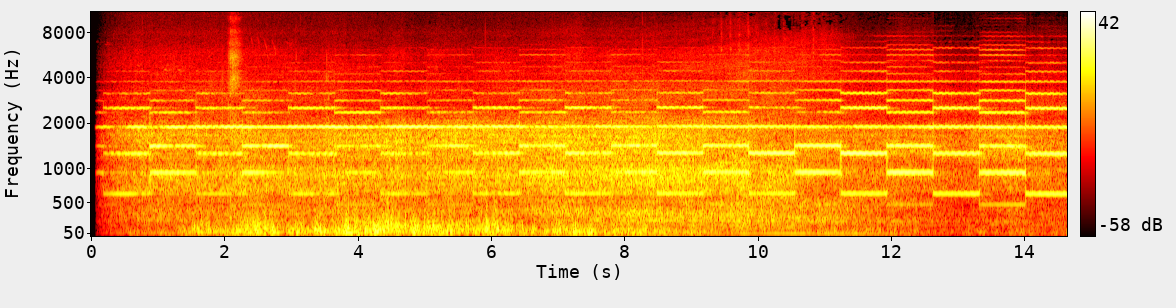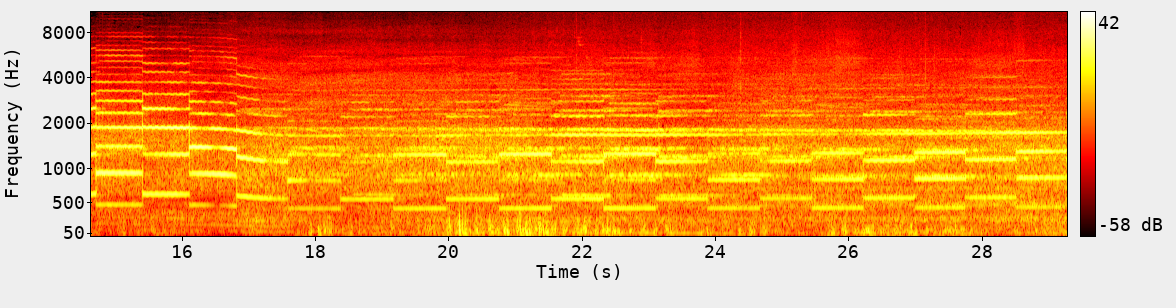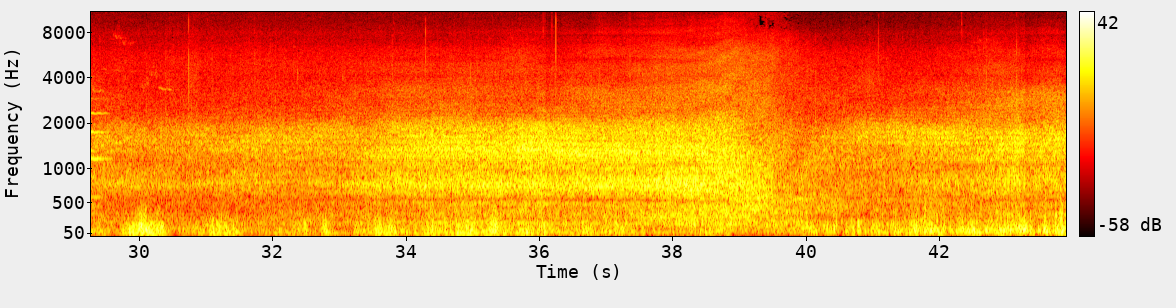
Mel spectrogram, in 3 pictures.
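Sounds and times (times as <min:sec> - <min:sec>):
two-tone emergency sirens: 0:00.0 - 0:43.9
low vehicle rumble: 0:00.6 - 0:12.6, 0:15.1 - 0:43.9.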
